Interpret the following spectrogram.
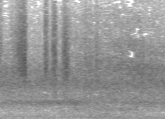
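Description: City street traffic: a steady rumble of passing cars on a wet road, with a low engine hum rising out of it about halfway through.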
